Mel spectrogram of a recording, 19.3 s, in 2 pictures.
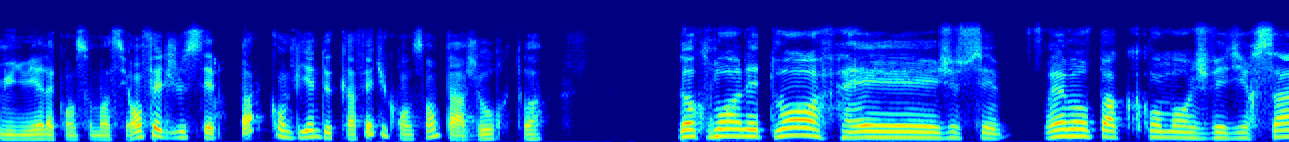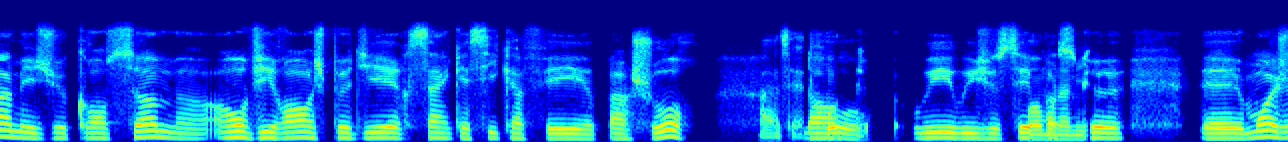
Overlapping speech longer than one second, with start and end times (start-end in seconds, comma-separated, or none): none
